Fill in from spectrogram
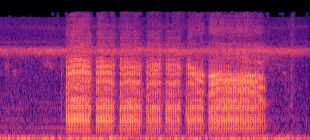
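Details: An anhinga (Anhinga anhinga) gives a harsh, nasal rattle call of about seven stuttering pulses over two seconds, over a steady high insect-like hiss.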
